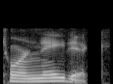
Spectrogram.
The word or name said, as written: tornadic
